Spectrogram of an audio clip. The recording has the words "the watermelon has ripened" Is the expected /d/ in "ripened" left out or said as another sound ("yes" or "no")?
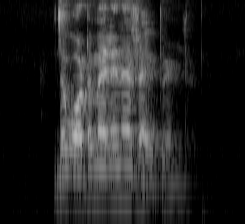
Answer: no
